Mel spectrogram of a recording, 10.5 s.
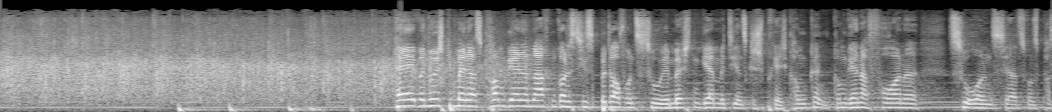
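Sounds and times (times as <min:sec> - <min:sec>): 
audience applause: 0:00.0 - 0:05.4
speech: 0:04.0 - 0:10.5.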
